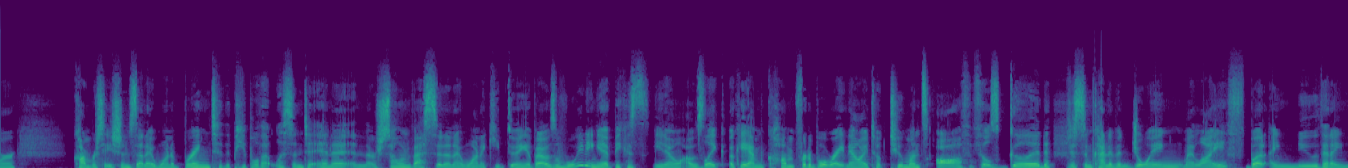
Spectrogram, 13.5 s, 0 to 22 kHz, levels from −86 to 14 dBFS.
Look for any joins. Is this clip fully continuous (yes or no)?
no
